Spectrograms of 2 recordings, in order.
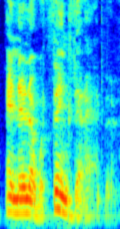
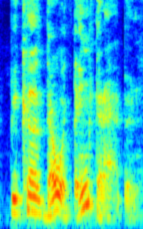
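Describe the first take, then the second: First: Things given the weight, not were; stress on things. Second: Were pushed out, things that happened tucked after it; stress on were. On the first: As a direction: land the word things. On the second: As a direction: lean on the word were. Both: Shown as a demonstration.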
